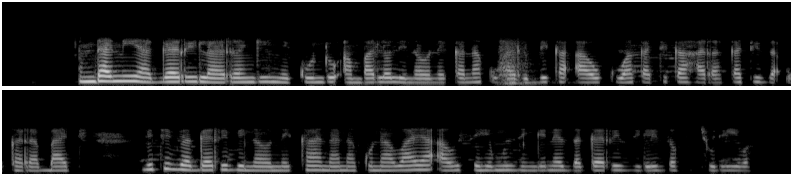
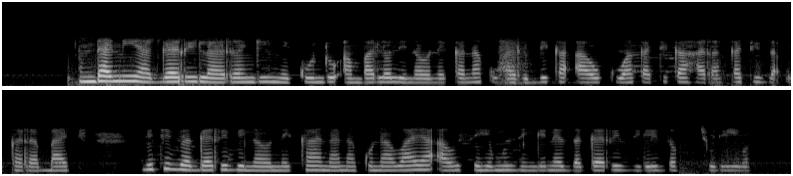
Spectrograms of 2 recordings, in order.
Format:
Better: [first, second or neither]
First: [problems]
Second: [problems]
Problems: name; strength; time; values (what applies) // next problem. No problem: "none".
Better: first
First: none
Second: noise reduction (neural separator model SepFormer DNS4)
